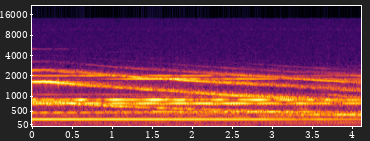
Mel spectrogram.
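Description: A steady drone of held tones, with several higher tones slowly falling in pitch.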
